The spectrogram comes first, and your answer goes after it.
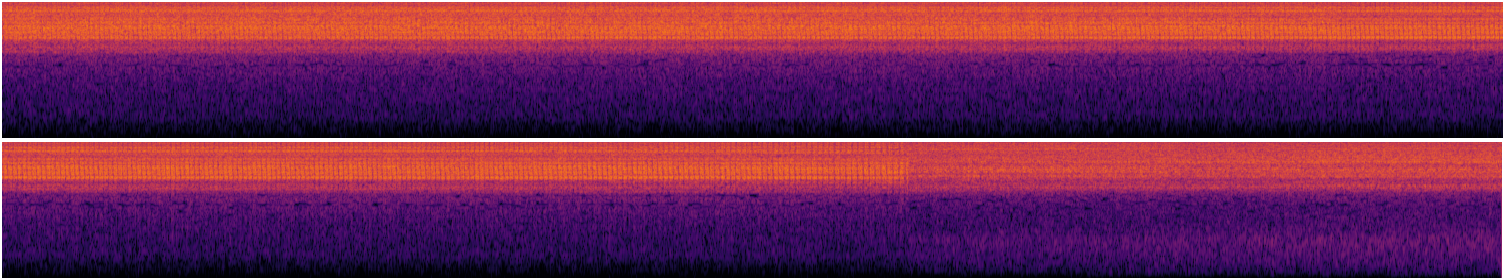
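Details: Very noisy blackish cicadas in rooftop and nearby trees, calling one tree after another: continuous piercing high buzz, steady for twelve seconds, then shifting slightly in tone and becoming a little softer.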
